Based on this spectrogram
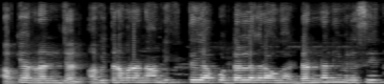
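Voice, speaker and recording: A man's voice: high voice, fairly even intonation, brisk, fairly bright tone. A man teaching a beginners' spelling lesson, encouraging his students and asking questions that he answers himself. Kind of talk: spoken lesson.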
